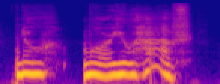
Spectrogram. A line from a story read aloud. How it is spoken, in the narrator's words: she stammered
